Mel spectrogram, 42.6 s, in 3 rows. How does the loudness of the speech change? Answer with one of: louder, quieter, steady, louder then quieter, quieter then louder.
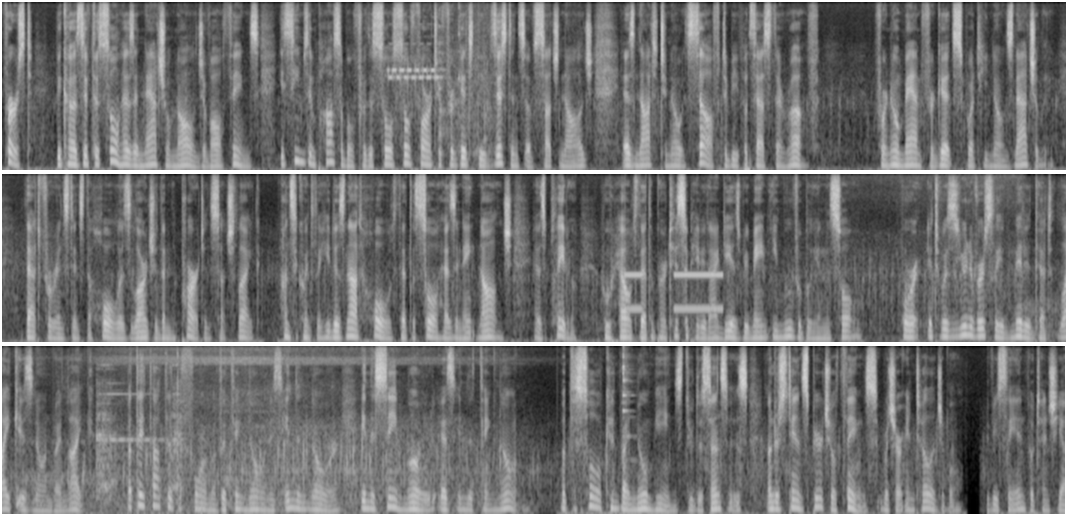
steady.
